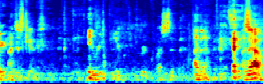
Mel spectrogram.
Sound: laughter

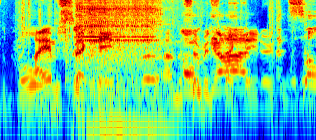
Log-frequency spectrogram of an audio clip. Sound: noises from Hell

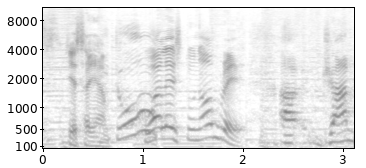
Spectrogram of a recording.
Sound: speaking in Spanish

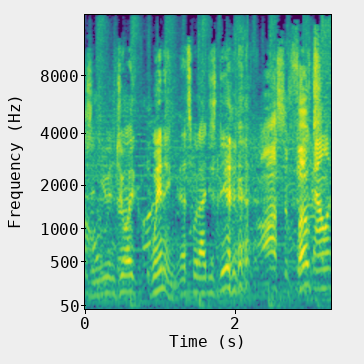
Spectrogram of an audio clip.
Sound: laughter

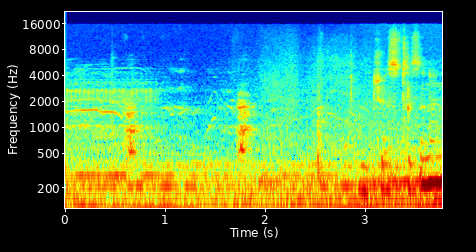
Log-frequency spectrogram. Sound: dog barking outside apartment

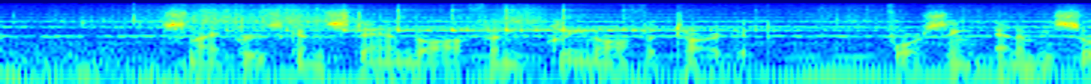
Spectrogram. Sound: voiceover

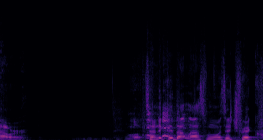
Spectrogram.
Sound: laughter

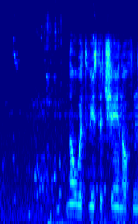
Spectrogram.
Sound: birds chirping

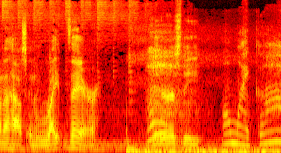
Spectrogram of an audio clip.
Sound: gasps

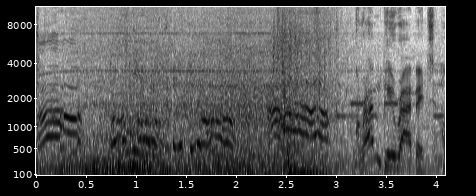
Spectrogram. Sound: grandpa screaming

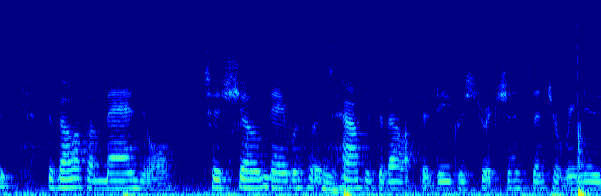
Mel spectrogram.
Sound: resumes tapping table

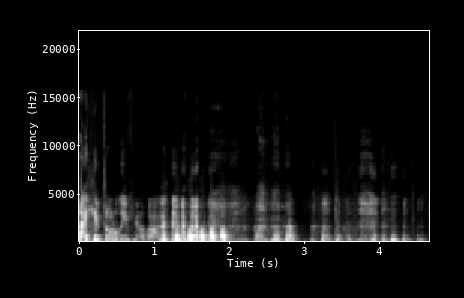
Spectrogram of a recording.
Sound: hysterical laughter

